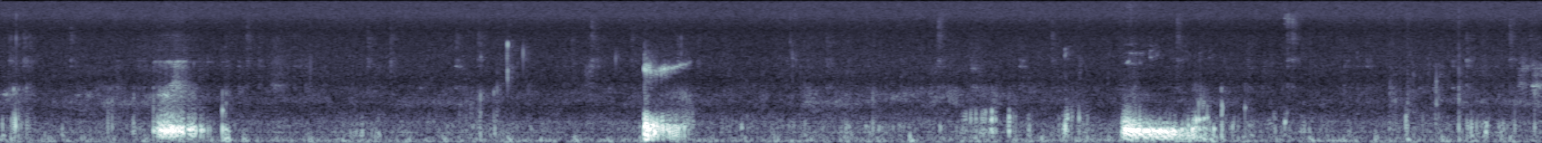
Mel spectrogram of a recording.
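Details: Dog's stomach growling: three low gurgling rumbles, each about a second long, over faint background noise; normal borborygmi.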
